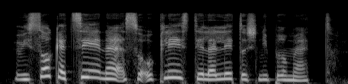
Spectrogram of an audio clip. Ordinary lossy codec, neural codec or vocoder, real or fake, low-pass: none; none; real; none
